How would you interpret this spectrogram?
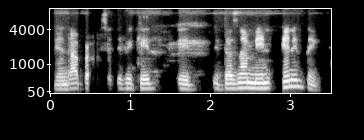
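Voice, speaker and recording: A man's voice: mid-range voice, a little fast, dark tone, no room sound. Hesitant Liberian man, muffled and dry. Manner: hesitant, repeats words and restarts. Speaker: interviewee. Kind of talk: interview answers. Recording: dull lo-fi dry sound.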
